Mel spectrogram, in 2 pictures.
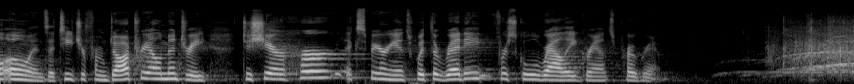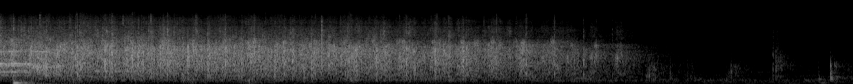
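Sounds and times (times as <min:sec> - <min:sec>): rising whoop: 0:07.2 - 0:09.7
audience applauding: 0:07.6 - 0:15.0.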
